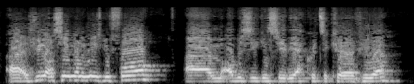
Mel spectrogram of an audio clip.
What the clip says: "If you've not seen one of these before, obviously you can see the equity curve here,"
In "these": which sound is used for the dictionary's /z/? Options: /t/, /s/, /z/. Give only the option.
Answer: /z/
